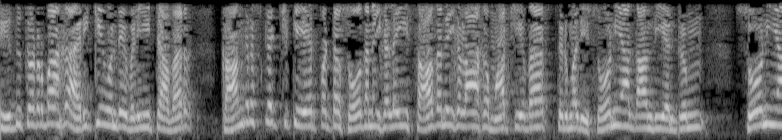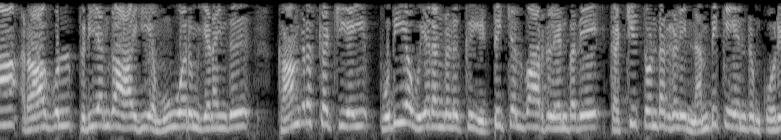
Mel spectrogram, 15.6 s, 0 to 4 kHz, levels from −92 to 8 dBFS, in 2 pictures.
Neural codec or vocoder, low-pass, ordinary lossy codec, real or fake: none; 3.6 kHz; none; real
